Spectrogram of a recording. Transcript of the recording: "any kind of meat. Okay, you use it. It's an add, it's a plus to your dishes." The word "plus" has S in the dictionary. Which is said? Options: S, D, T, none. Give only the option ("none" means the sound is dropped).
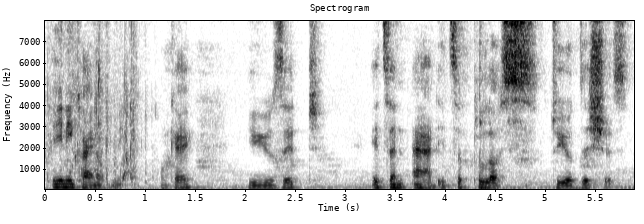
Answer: S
